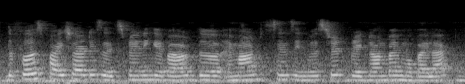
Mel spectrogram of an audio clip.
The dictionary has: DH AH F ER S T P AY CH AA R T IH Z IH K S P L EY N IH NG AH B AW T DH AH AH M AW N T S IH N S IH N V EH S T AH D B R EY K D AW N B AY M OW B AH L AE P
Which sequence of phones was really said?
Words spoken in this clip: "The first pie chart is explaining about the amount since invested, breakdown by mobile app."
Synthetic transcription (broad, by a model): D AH F ER S T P AY CH AA R T IH Z IH K S P L EY N IH NG AH B AW T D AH AH M AW N T S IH N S IH N V EH S T AH D B R EY K D AW N B AY M OW B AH L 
